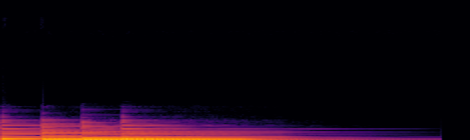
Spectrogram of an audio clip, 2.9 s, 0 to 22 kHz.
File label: C Suspended 2nd C Ukulele; arpeggiated; JGuitar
